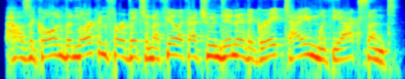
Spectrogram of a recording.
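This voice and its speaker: A man's voice: sits high, quick pace. A man chatting casually on a live stream while painting, reading messages aloud and teasingly slipping into a mock Irish accent.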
